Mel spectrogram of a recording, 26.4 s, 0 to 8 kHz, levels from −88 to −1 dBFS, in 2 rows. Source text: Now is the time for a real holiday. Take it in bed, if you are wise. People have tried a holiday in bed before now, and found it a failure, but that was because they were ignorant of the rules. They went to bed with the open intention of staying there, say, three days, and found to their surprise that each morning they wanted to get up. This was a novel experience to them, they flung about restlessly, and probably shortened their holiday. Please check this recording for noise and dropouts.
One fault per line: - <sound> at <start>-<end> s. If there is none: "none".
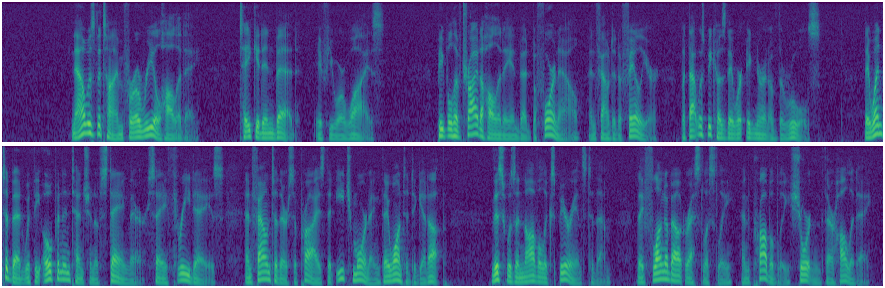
none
